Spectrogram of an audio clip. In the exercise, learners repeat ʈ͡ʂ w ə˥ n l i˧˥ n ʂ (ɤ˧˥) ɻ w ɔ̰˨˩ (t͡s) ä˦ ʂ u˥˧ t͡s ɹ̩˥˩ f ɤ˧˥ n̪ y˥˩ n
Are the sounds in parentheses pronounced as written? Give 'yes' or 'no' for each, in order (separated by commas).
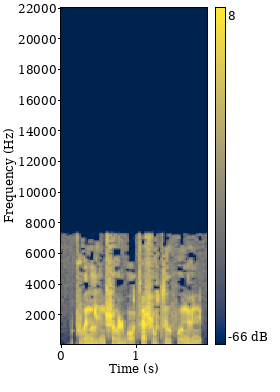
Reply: yes, yes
